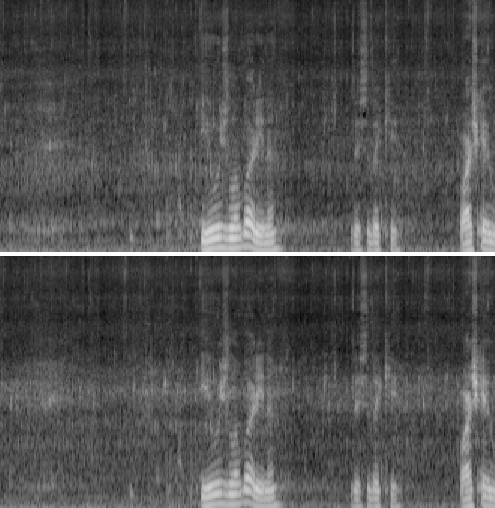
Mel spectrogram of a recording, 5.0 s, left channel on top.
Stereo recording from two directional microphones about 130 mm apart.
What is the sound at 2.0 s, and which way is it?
Speech, 20° left (ahead or behind).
